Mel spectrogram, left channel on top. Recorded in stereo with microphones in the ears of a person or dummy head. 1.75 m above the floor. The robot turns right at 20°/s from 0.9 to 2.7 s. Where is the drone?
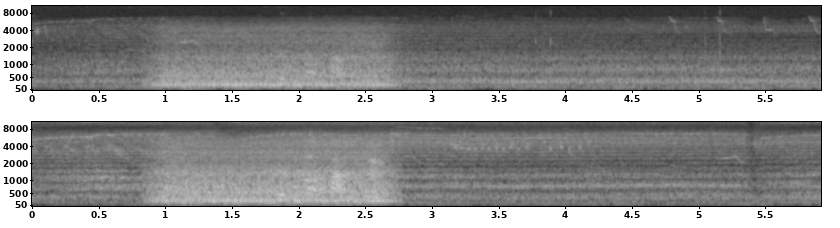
50° right (ahead or behind); by 6.0 s 65° right (ahead or behind).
